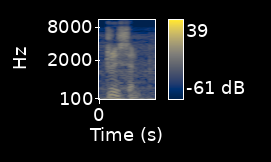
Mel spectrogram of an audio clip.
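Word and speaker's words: treason: सो नेल्सन Mandela being tried for ट्रेजन pronunciation होगा ट्रेसन.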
